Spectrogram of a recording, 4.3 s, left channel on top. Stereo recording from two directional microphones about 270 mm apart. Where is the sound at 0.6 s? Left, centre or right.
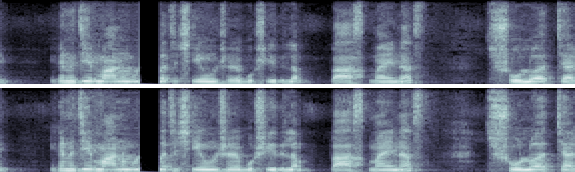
Right.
